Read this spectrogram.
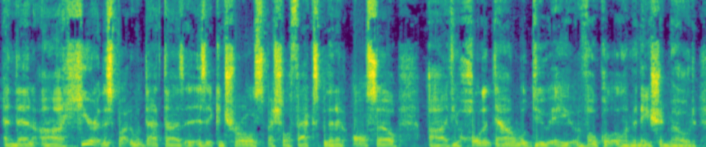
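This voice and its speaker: A man's voice: on the low side, normal speed, dark tone, a little hiss or hum. A man giving a casual, approving product demo in an informal, step-by-step way. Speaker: product reviewer.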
